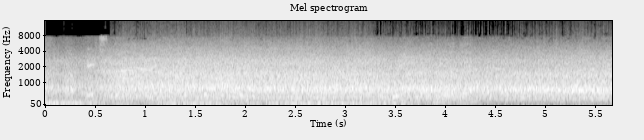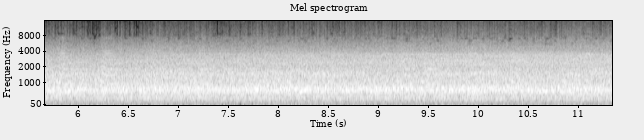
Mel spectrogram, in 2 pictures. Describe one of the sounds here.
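A stadium crowd roars and cheers loudly throughout.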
